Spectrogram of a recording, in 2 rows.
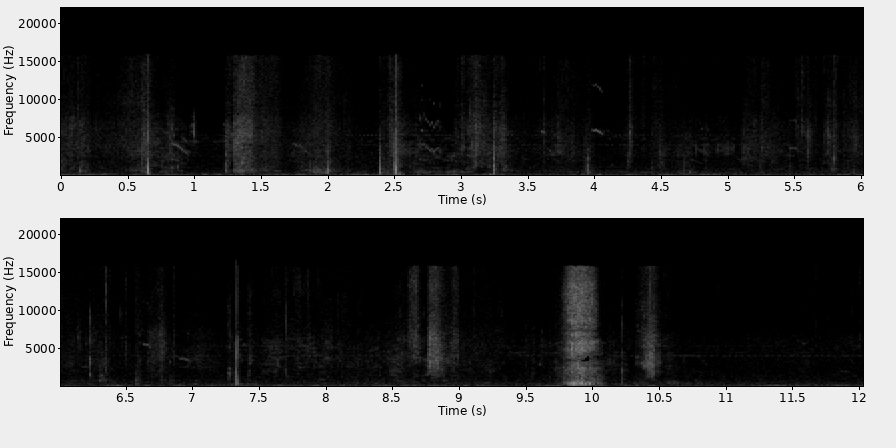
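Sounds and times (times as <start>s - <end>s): footsteps on sand: 0.0s - 9.2s.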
